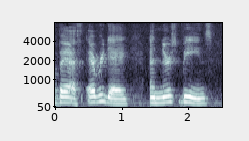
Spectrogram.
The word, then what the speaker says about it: Benes: She also took a bath every day, and Nurse Beans, that's spelled B-E-N-E-S, so it might be Benes, arranged for her to have the little hair she had left styled.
